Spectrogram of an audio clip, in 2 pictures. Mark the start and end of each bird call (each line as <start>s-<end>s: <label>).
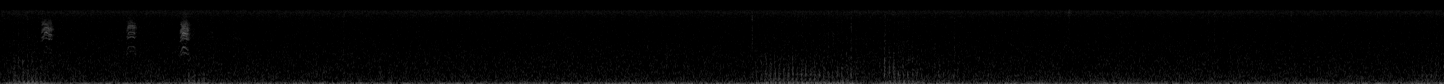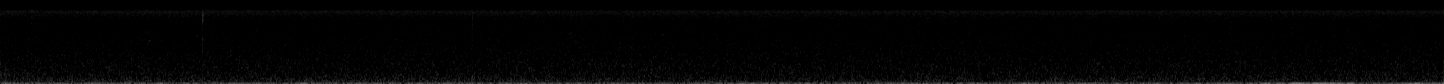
0.3s-0.5s: Hawaii Amakihi (Chlorodrepanis virens)
1.2s-1.3s: Hawaii Amakihi (Chlorodrepanis virens)
1.7s-1.9s: Hawaii Amakihi (Chlorodrepanis virens)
